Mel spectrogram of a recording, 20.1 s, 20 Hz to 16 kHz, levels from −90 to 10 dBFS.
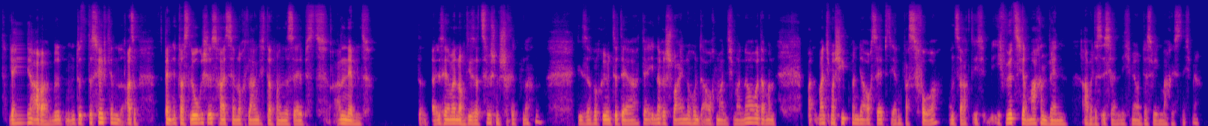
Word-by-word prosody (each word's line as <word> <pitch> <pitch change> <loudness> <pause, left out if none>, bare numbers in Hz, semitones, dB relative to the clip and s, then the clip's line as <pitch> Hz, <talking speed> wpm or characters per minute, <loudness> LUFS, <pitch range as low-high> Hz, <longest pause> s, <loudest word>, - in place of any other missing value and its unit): Ja 115 - +5
ja, 115 +2 0
aber 90 -5 +4
wird 105 0 0
n 110 +4 -4
das 115 +1 +1
das 120 0 0
hilft 130 -1 +4
ja 125 - +2 0.2
also, - - +2 0.5
wenn 110 -2 +6
etwas 110 -2 +1
logisch 115 +1 +6
ist, 120 -1 +3
heißt 105 0 +3
ja 110 - +2
noch 105 +1 -2
lange 105 -1 +2
nicht, 100 - -9
dass 100 - +3
man 95 -1 +1
es 95 - -1
selbst 95 0 -3
annimmt. 100 -5 +2 0.7
D - - -6
da 95 - -1
ist 110 +3 -1
ja 110 - +5
immer 110 0 +5
noch 105 -3 +4
dieser 105 +1 +1
Zwischenschritt, 120 -3 -4
ne? 110 +1 -5 0.8
Dieser 100 +1 -3
berühmte 110 +1 +2
der 100 -1 0
der 110 -2 -1
innere 115 -1 -1
Schweinehund 110 0 -1
auch 105 -1 -5
manchmal, 100 -1 -5
ne? 120 +4 -1
Oder 120 -3 +1
man 105 -1 -2 0.5
man - - -5
manchmal 115 0 0
schiebt 125 0 -1
man 110 -2 0
ja 105 -2 0
auch 105 - -1
selbst 110 0 -2
irgendwas 100 -1 -5
vor 105 +6 -1
und 105 - -4
sagt: - - -4
„Ich - - -9
ich - - -9
würde 125 +1 +7
es 120 -1 -3
ja 115 -3 +5
machen, 110 -1 +1
wenn, 95 -2 -1 0.2
aber - - -2
das - - -6
ist - - -2
ja 95 -1 -5
nicht 100 +2 -11
mehr 100 -1 -3
und 95 - -7
deswegen 90 -1 -5
mach 95 +1 -8
ich 95 - -11
es - - -13
nicht - - -16
mehr.“ 110 -3 -12
105 Hz, 225 wpm, -25 LUFS, 100-115 Hz, 0.8 s, würde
